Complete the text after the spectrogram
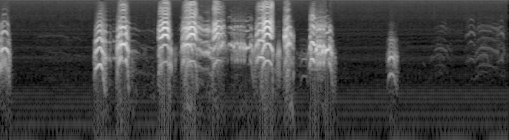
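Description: Terns call with loud, harsh, rapid cries close by.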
